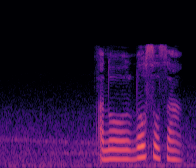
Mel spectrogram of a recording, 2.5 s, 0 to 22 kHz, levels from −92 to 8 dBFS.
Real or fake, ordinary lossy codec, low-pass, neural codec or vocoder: real; none; 7.2 kHz; none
